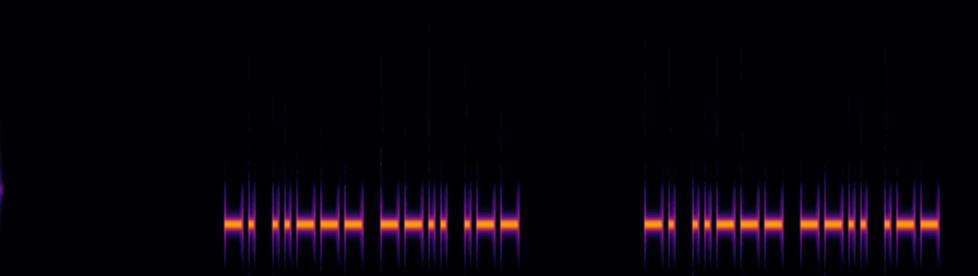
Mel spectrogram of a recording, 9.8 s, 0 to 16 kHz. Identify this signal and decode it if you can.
Morse code, heard as a keyed tone, about 21 wpm, 700 Hz. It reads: N2ZW N2ZW
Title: USA Call Signs - 4 Characters - Repeated 2x - 20wpm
